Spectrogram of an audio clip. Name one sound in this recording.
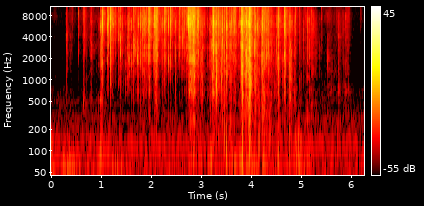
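A foil wrapper crinkles and tears close by.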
